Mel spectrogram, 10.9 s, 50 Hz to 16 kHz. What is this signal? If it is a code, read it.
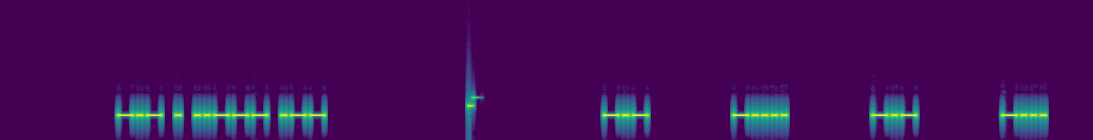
Morse code, heard as a keyed tone, about 25 wpm, spaced as for 13 wpm, 700 Hz. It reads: KE2W K6KB
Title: USA Call Signs - 4 Characters - 6x Character Spacing - 25wpm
